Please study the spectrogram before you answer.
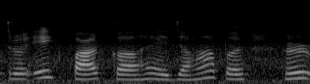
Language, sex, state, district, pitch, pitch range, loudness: Hindi, female, Rajasthan, Nagaur, 250 Hz, 235-275 Hz, -35 LUFS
